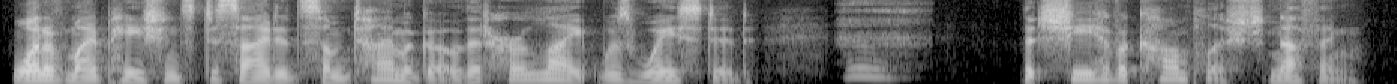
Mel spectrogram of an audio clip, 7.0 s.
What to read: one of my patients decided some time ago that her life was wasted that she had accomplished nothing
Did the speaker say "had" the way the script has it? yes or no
no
